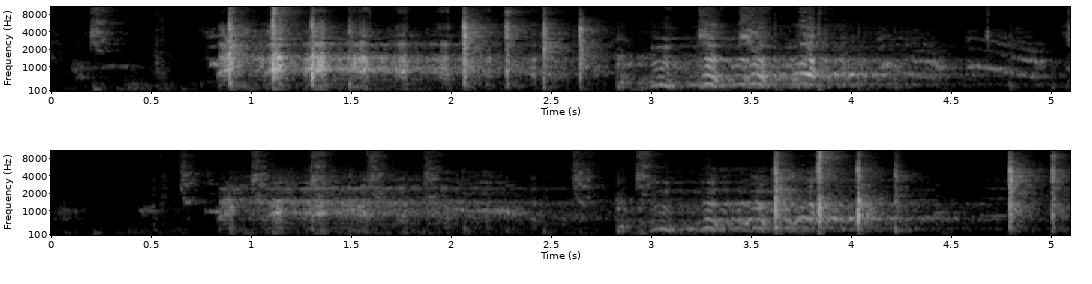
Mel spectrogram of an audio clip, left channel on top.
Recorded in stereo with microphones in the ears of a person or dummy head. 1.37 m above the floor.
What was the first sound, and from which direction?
Laughter, 80° left.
